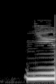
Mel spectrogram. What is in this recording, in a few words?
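"niu" Mandarin Chinese, first tone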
